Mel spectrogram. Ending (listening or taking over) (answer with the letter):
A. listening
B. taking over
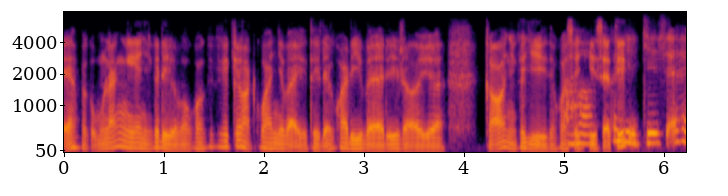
B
